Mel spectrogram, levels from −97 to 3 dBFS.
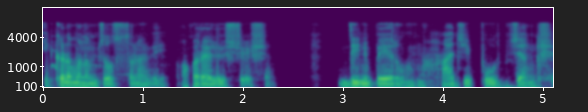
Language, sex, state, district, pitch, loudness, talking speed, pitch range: Telugu, male, Andhra Pradesh, Guntur, 110 Hz, -32 LUFS, 140 wpm, 105-115 Hz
